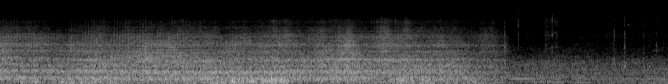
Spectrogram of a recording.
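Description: A low-flying aircraft passing close overhead, a loud, even rushing engine noise. It fades away about five seconds in, leaving quieter outdoor background with a few faint bird chirps.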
